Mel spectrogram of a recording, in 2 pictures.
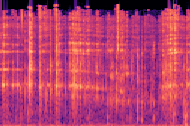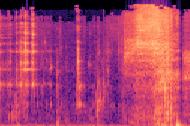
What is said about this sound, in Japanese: では今週も私の地元熊本の高橋酒造の米焼酎白竹城で乾杯しましょう乾杯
